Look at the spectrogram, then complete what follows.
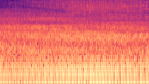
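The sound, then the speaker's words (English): A larger motorcycle's engine drones in a steady, low rumble with a throaty hum, holding fairly even in loudness as it goes by, with no talking. “Here comes a larger motorcycle.”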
